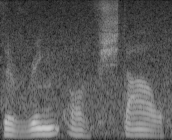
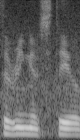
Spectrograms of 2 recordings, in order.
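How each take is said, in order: First: The last word has an 'ah' vowel, like stall. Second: The last word has an 'ee' vowel, like steel. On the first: This is the proper local way of saying it. The speaker calls it right. "its correct pronunciation is the Ring of Stahl" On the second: This is the common popular way of saying it. The speaker calls it wrong. "it's known as the Ring of Steel by most people"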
